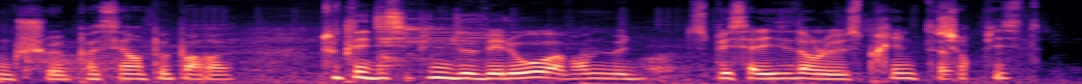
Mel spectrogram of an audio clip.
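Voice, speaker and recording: Over music in the background, a woman with a fairly low voice speaks quickly in a flat monotone. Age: 20s. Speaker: track cyclist. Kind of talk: interview. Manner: hesitant, many fillers.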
